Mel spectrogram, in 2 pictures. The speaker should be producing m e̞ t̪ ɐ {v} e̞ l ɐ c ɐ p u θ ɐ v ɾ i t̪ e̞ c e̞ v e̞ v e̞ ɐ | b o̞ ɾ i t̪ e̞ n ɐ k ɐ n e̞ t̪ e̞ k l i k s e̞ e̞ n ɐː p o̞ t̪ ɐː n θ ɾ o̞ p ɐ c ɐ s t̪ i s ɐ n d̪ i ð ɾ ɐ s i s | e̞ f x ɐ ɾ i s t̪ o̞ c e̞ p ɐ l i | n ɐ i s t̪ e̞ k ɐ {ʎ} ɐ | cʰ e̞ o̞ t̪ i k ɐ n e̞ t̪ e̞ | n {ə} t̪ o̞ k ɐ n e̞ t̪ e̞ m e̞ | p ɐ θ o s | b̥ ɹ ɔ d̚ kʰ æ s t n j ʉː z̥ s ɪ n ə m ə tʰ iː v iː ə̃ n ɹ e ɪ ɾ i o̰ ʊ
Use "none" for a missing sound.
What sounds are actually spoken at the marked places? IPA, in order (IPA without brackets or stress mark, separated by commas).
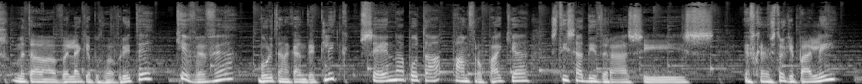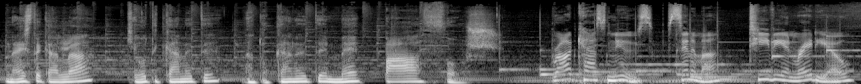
v, l, ɐ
